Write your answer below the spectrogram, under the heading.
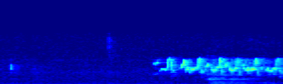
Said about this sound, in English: Birds.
